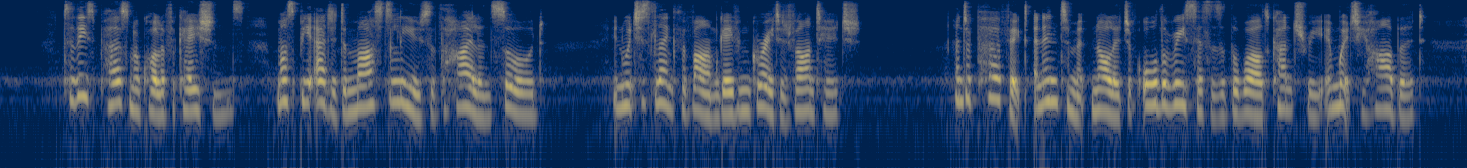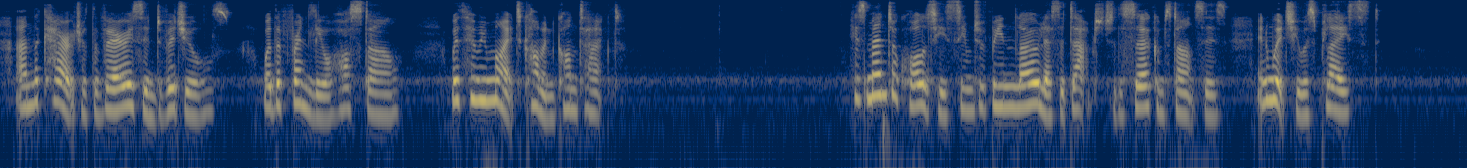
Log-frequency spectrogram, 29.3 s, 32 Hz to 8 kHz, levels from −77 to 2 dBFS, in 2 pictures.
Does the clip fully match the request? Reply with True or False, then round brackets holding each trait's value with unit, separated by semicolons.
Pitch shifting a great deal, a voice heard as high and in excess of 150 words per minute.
True (5.8 semitones; 220 Hz; 160 wpm)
